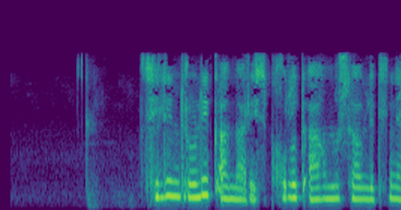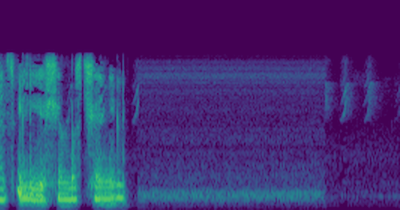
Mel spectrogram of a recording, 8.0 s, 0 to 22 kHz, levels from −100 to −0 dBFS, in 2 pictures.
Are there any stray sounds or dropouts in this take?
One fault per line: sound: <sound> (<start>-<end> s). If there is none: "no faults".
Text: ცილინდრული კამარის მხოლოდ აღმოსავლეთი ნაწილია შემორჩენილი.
no faults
